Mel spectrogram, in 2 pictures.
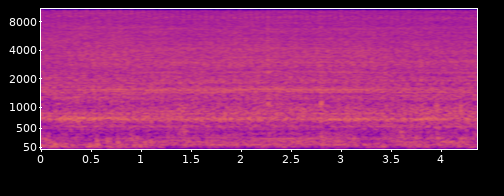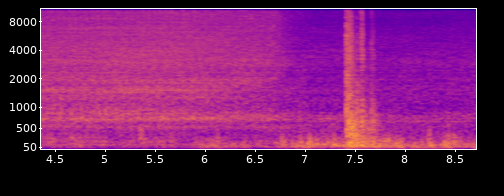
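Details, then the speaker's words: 2006 Ford Fiesta ST after exhaust heat shield and back box repair: quiet, even idle with soft steady hum, no buzzing or rattling from under the bonnet; healthy idle. "Can't hear anything under that bonnet. I think I've done alright there with the exhaust notes. Got a lovely idle."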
